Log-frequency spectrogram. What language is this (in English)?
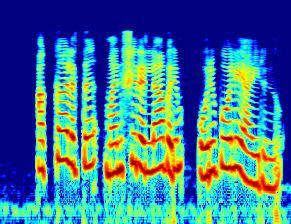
Malayalam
